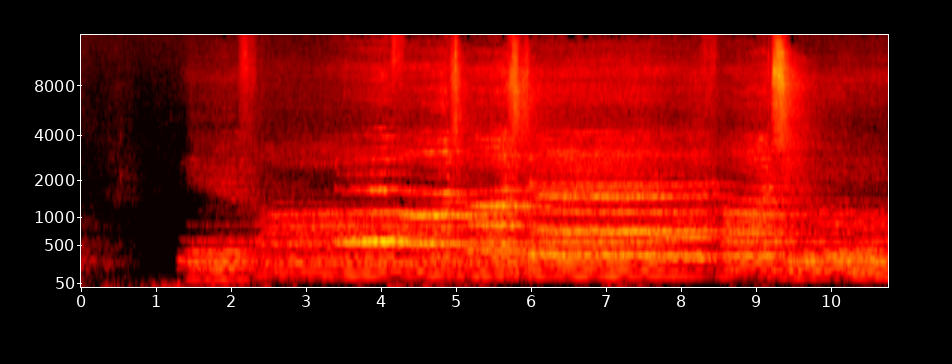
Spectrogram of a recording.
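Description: A choir singing a slow piece in long, held chords, starting about a second in after a brief near-silent gap.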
